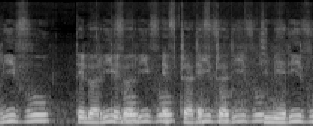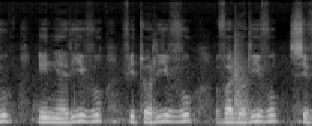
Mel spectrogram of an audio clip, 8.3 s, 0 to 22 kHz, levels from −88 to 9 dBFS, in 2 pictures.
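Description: From 1.48 to 3.80 s there is a doubled audio track. An equally loud full-band copy trails about half a second behind, likely from a slower second capture path or a misaligned edit. It starts and stops abruptly with no decay, and the spectrogram repeats every pattern at that offset.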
